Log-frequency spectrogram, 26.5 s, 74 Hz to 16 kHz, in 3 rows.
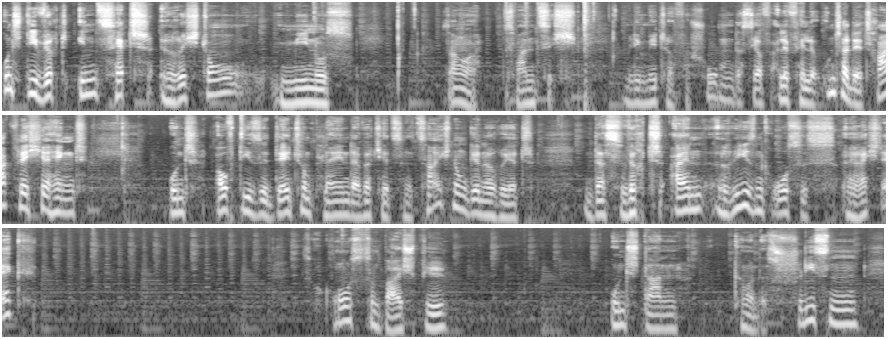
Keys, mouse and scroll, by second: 2.1 click, 3.2 -, 5.1 KP_2, 5.3 KP_0, 5.8 Return, 6.8-9.0 drag, 10.3 scroll down 1, 10.8 click, 11.2 space, 11.6 click, 13.0 click, 14.2-14.5 scroll down 1, 14.6 shift+middle click, 17.0 click, 18.6-21.2 drag, 22.9 click, 24.5 click, 26.0 scroll down 2.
